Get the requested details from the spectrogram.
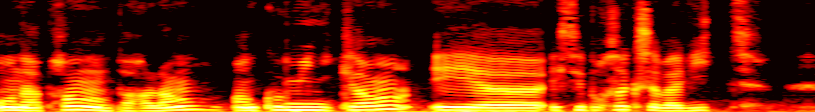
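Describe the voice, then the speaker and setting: Her dark, mellow tone carries as the woman speaks at a moderate pace. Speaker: language-learning coach. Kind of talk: casual vlog talk. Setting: outdoors on the beach. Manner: halting, many hesitations.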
